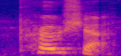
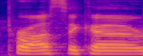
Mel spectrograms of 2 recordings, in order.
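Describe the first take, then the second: First: The ending sounds like the word fascia. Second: The ending does not sound like fascia. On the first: The speaker calls it right. "it's pronounced like fascia, but it's with pro" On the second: The speaker calls it wrong. "I've been saying like Prosica or something"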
